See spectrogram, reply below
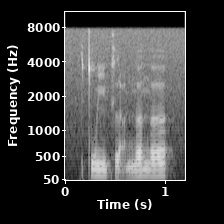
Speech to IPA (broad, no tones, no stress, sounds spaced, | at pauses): t w ĩ k l ɑ̰ ŋ ʌ ŋ ʌ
